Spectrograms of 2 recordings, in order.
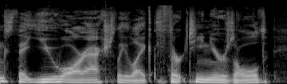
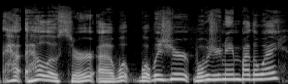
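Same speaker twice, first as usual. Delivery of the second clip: high-pitched, hesitant librarian; startled librarian; 11 semitones higher, faster than usual. Acted. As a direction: stammer a polite question in a high voice.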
